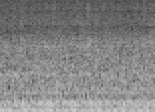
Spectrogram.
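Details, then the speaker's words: Hotpoint top-load washer after drive belt replacement, test load cycle: even, steady rumble with smooth whoosh, no knocks or squeal as it spins up; normal spin, repair appears successful. "If it completes this load, I think we'll have it fixed. And it's spinning, so I think we'll probably fix this one."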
